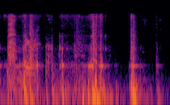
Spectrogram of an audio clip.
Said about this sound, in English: There's that dog again.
